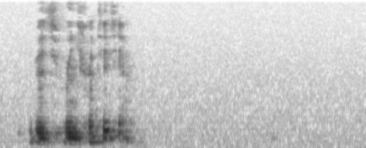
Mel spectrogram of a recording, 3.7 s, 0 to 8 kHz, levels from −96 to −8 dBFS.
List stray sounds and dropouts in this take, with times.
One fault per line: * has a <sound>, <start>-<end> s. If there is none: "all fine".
all fine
